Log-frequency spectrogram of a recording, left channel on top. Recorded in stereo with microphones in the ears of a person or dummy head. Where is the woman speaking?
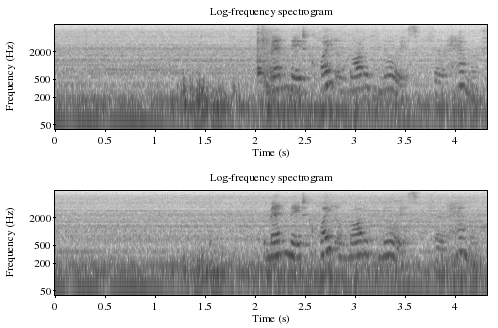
20° right (ahead or behind), 1.1 m.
